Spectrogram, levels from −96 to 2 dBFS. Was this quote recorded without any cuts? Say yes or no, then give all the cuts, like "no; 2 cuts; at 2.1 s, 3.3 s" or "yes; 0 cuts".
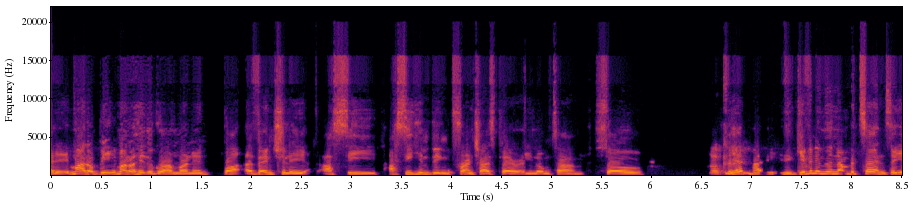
no; 5 cuts; at 1.6 s, 2.6 s, 3.3 s, 4.7 s, 5.4 s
